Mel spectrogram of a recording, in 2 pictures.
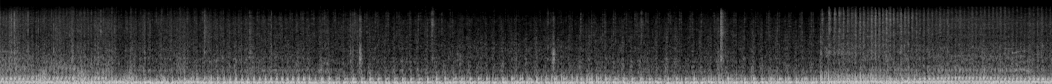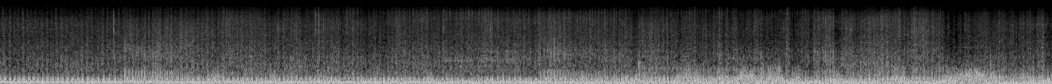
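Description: Off-road vehicle engine running steadily at low revs while riding a trail, with a few scattered knocks and rattles.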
